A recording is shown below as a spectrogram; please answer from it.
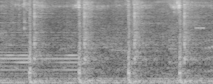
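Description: Live folk band playing: a steady hurdy-gurdy drone and melody over drum beats about twice a second.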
